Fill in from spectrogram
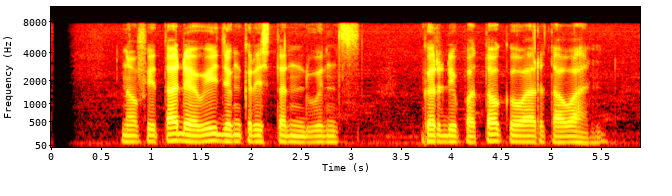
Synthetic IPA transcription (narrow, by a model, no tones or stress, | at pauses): nɔfit̪adɛwid͡ʒɨŋkɾist̪ənduns | kɨrdipɔt̪ɔkəwart̪awan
